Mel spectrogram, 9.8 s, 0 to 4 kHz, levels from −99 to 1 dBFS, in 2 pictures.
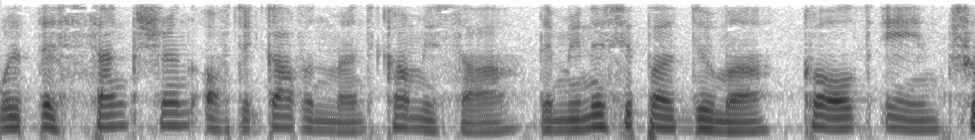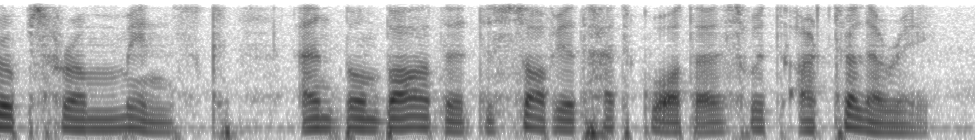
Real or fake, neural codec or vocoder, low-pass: real; none; 3.6 kHz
